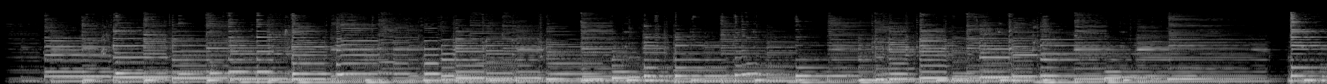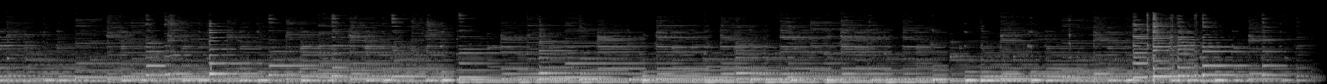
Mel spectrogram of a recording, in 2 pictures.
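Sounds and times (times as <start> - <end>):
acoustic guitar: 0.0 - 26.5.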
